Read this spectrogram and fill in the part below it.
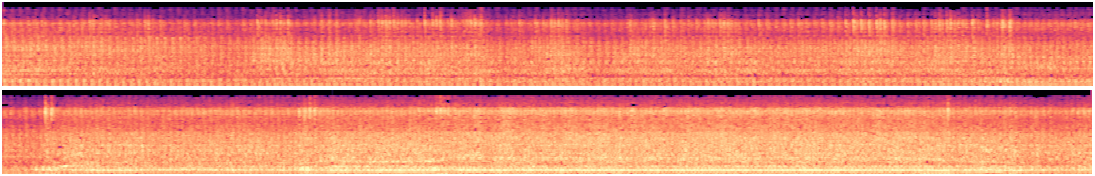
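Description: A small petrol engine runs steadily nearby.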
